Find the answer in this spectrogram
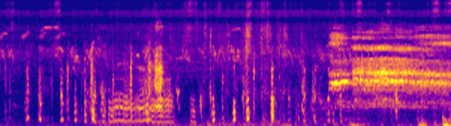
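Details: Roosters with hens on an evening of scratching in golden light; clucking and pecking noises come first, then a long, steady crow begins near the end.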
